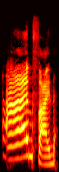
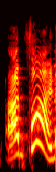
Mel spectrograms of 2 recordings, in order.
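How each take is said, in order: First: Said in the usual way. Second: Louder, higher insistence through hiccups; insisting. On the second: Acted. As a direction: push it, you're not fine. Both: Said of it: "I'm trying to tell you".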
